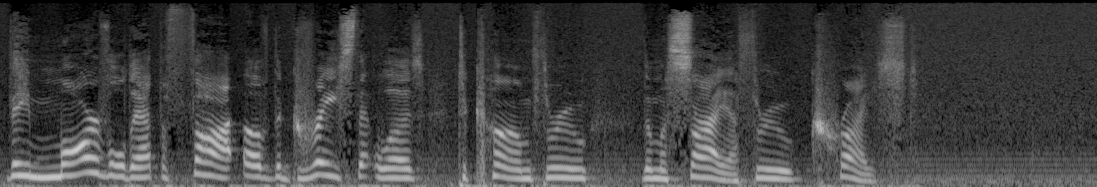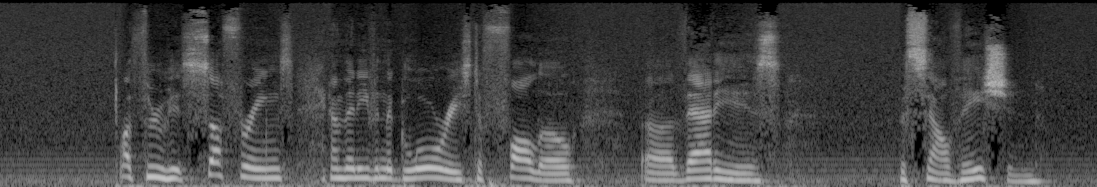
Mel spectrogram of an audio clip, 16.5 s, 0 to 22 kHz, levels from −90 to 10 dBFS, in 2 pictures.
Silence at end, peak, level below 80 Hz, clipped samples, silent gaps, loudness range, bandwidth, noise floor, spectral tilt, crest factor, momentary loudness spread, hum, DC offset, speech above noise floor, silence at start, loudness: 0.1 s; -2 dBFS; -44 dBFS; under 0.1%; none; 7 LU; over 20 kHz; -43 dBFS; -4.5 dB/octave; 20 dB; 24 LU; none; under 0.1%; 22 dB; 0 s; -21 LUFS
